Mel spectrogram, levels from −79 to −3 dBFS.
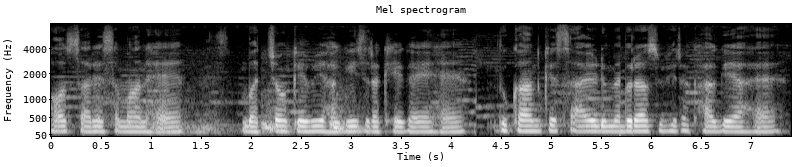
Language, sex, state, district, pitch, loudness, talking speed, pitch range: Hindi, male, Jharkhand, Deoghar, 135 Hz, -17 LUFS, 160 wpm, 130-140 Hz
